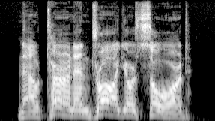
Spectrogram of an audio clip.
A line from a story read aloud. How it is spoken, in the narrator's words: shouted Tybalt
